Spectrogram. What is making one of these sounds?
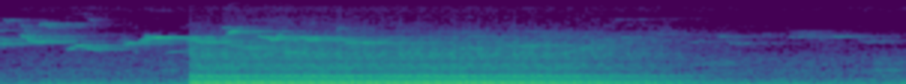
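A small car's engine putters as the car drives up.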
